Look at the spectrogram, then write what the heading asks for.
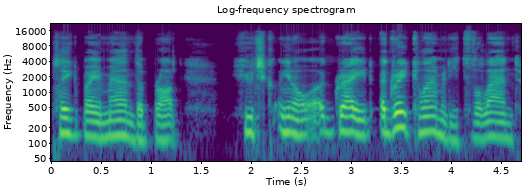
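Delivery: plain reading voice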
